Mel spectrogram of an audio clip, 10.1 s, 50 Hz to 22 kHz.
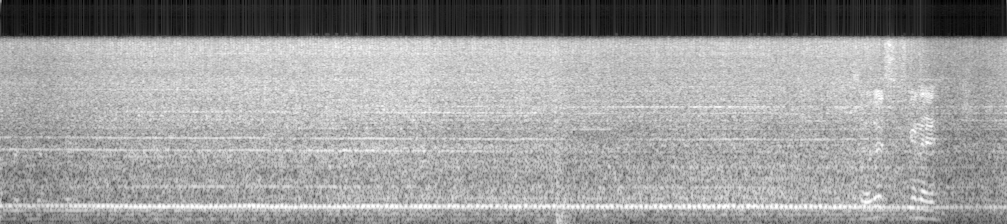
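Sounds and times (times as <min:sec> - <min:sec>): car engine idling: 0:00.0 - 0:10.0
low thump: 0:05.4 - 0:06.1.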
